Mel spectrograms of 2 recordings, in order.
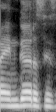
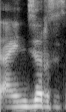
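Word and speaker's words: Ain Jarziz: അയൻ ഗറസിസ് എന്നാണ് എഴുതിയിട്ടുള്ളത് നമുക്ക് രണ്ടു രീതിയിലും അതിന ഉച്ചാരണം ഉണ്ട് ഇംഗ്ലീഷിൽ ഇപ്പോ നമ്മൾ പറയുമ്പോൾ അയൻ ഗർസിസ് എന്ന് തന്നെയാണ് പക്ഷെ അറബികൾ അതിനെ പറയുന്നത് അയൻ ജർസിസ് എന്നാണ് അതുകൊണ്ടാണ് അയൻ ജർസിസ് എന്ന് പറയുന്നത് കേട്ടോ ഇങ്ങോട്ട് പോകുന്ന സ്ഥലം കാണായിട്ട് നല്ലഭ ഭംഗി തന്നെയാണ് കട്ടോ.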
